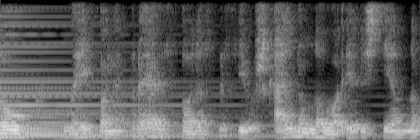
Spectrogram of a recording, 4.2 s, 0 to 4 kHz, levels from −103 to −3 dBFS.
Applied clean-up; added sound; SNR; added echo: none; Acoustic guitar / Strum; 9 dB; reverberation time 0.3 s.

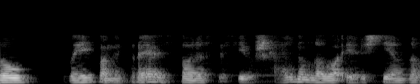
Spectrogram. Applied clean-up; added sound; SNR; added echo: neural mask model DeepFilterNet 3.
